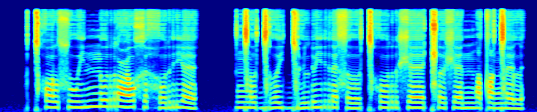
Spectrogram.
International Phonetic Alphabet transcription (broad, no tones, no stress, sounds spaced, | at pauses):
ǀʰ ɔ l s uː j nː oː r ʕ ɔ x ə h o r j ɛ | ŋ͡ǀ ɤ ɡ͡ǀ ɤː j ɡ͡ǀ ʉ l ɾ ʉ j r ɛ s ɤː ǀʰ oː r ʃ ɛː ǁ əː ʃ ɛː nː ɤ tˤ ɤ ŋ͡ǀ ɛ l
